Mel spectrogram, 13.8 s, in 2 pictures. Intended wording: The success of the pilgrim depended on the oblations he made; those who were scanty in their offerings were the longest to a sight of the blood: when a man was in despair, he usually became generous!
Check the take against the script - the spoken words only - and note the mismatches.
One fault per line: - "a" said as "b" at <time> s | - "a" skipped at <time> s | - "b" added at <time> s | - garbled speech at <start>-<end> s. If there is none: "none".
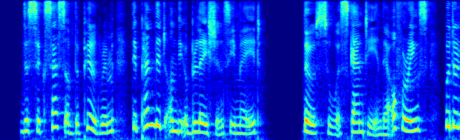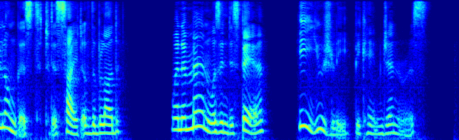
none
